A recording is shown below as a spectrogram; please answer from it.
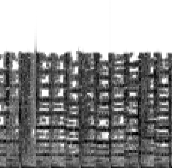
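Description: Electro dance remix of a TVB drama theme song: a steady, fast kick drum, about four beats a second, each with a falling low bass thud, under held synth tones.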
